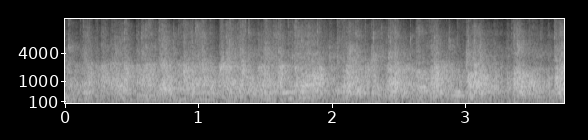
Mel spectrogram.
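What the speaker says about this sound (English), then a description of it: "how about a round of applause for Danny Malfatti?" A crowd at an awards banquet gives a round of applause, sustained, dense clapping that swells and holds for several seconds without talk.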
